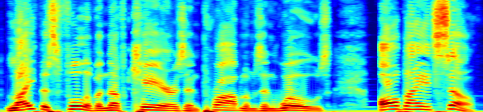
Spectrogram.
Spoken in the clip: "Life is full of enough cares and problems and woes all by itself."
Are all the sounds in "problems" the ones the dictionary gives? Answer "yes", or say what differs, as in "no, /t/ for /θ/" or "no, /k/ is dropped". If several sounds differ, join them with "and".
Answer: yes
